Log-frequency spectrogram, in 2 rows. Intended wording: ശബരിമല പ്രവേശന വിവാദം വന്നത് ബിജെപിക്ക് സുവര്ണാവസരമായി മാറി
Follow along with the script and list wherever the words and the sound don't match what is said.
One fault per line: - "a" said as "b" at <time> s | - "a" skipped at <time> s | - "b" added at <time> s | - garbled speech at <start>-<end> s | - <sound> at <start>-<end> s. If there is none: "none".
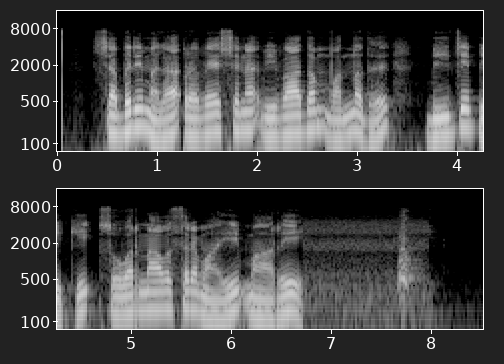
- bark at 7.7-8.0 s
